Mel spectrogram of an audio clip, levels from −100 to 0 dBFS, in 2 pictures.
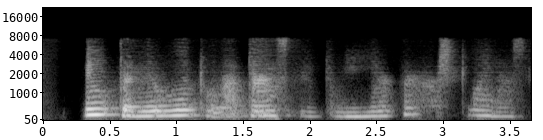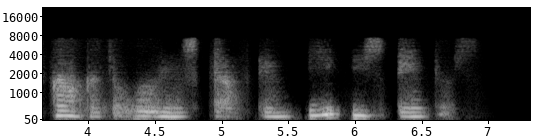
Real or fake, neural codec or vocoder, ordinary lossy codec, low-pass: fake; codec, 44.1 kHz, 0.9 kbps, DAC; Opus, 64 kbps; 7.2 kHz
